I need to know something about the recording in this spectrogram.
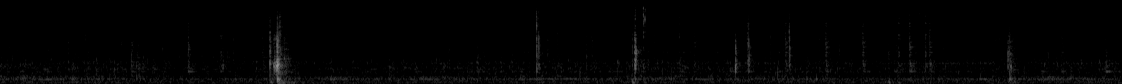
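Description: Eggs plop into boiling water one by one.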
